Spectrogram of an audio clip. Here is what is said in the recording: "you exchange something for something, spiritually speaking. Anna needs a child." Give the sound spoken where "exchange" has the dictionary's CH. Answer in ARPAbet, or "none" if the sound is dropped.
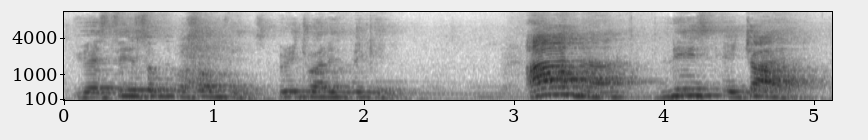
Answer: none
